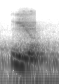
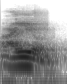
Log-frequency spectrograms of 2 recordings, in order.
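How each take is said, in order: First: The word starts with one single vowel sound. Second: The word starts with two separate vowel sounds. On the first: The speaker calls it right. "você não fala o A, né? Seria só Ion" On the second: The speaker calls it wrong. "não Aeon"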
